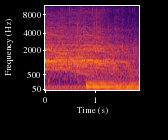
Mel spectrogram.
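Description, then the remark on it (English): A crowd cheers and whoops in a steady, loud roar, asking for one more song, joined partway through by a sustained low droning tone that holds to the end. “The crowd are asking for one more song.”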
